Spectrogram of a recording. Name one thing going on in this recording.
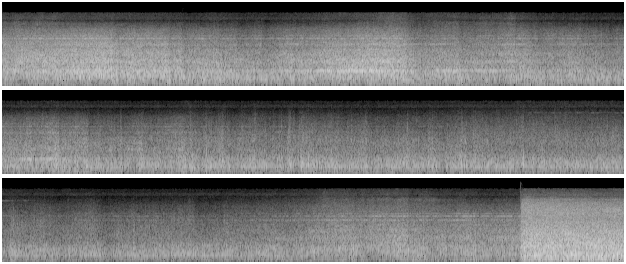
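A jet airliner's engines roar loudly as it lands and slowly fades into the distance.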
